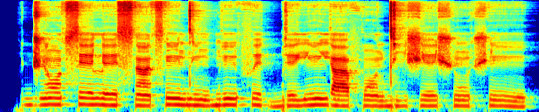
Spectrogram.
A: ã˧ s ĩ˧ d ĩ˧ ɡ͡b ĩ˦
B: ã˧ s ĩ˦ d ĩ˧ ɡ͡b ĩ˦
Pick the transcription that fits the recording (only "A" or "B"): B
